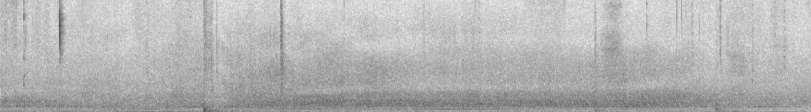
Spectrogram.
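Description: Steady low hum and rumble of a motor vehicle running. About two seconds in comes a single sharp knock, a footstep on the aluminium trailer.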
